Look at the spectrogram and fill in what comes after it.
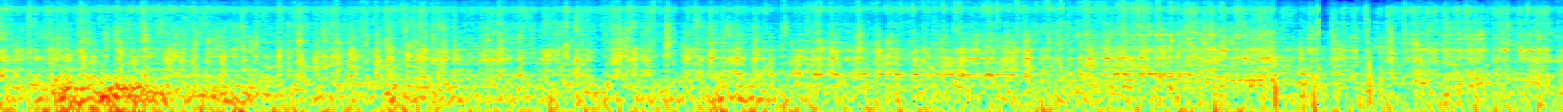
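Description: Heavy rain falling during a thunderstorm: a dense, steady patter of drops.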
